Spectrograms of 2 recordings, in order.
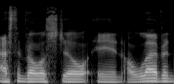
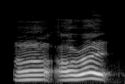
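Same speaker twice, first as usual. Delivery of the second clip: speaking through a yawn, higher and louder; 9 semitones higher, 6 dB louder than usual. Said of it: "Pardon me, I'm yawning".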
